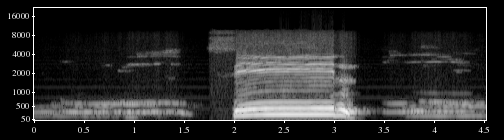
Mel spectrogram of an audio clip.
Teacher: इस सीन में सीटी की आवाज नहीं आती है, तो इसको भी खींच के पढ़ना है।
